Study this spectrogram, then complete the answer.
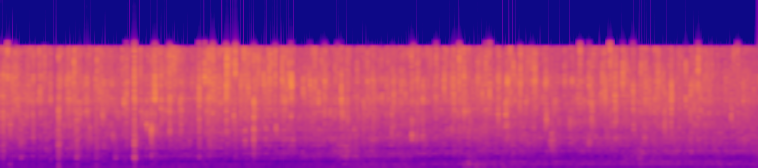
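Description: Bean fritters (beignets) frying in hot oil, a steady dense sizzle with crackling bursts that continues loud and close throughout, with no talking.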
